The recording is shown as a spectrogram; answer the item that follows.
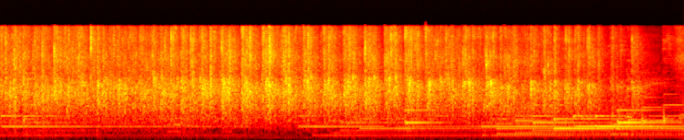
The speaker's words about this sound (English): We're blessed. We're blessed. Oh, let's just give him a hand clap of praise.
